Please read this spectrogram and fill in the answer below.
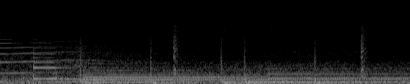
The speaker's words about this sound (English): There's a lot of traffic for Wednesday at midnight in Boise, Idaho, on the Vista Bench.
